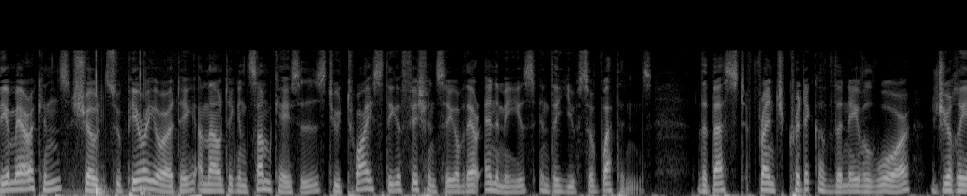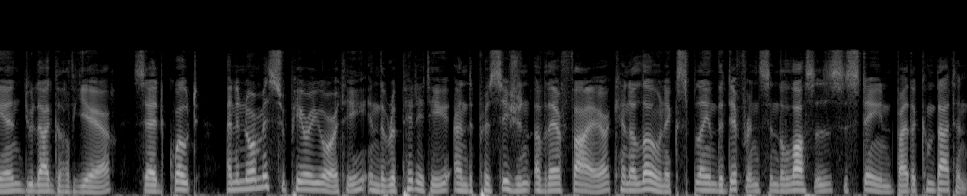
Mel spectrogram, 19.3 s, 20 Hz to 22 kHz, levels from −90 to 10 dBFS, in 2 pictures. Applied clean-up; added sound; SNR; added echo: none; Raindrop / Drip; 3 dB; none.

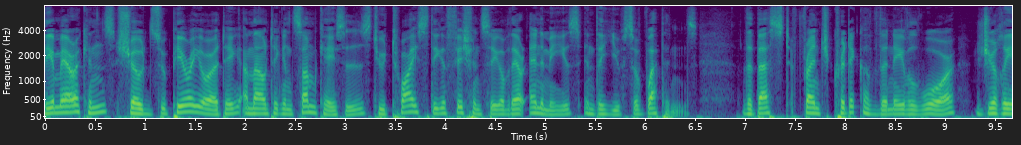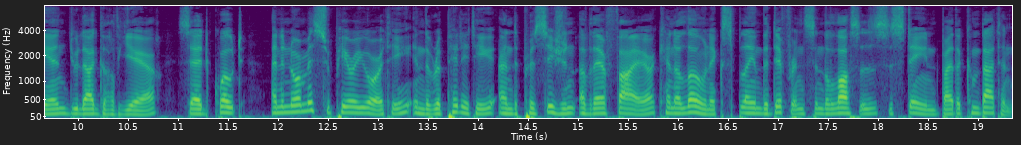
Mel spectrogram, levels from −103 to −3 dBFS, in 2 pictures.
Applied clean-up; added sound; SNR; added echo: none; none; none; none.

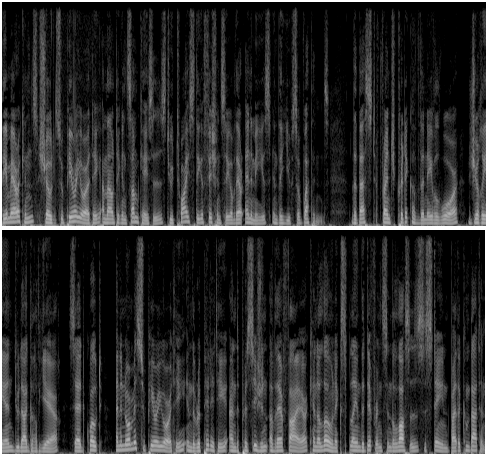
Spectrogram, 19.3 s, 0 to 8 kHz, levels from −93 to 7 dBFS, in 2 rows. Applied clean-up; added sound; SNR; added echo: neural mask model Resemble Enhance denoiser.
